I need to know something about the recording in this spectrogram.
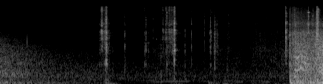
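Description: Metal clicks and clacks as a rifle is handled.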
